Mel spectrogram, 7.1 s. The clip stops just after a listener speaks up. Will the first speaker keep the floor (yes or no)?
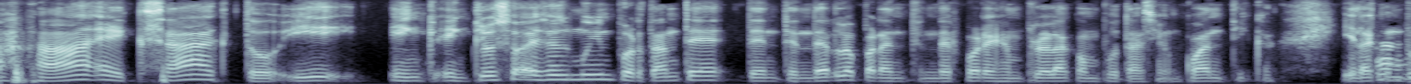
yes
